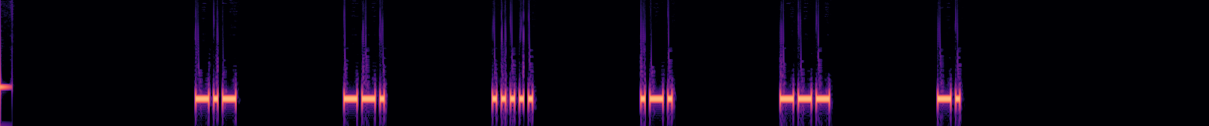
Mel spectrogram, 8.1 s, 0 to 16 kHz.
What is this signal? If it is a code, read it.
Morse code, heard as a keyed tone, about 40 wpm, spaced as for 11 wpm, 700 Hz. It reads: KG5RON
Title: USA Call Signs - 6 Characters - 8x Character Spacing - 40wpm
